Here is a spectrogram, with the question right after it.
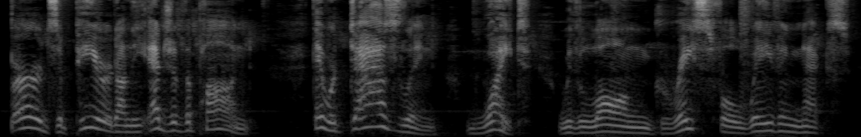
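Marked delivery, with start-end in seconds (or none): none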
